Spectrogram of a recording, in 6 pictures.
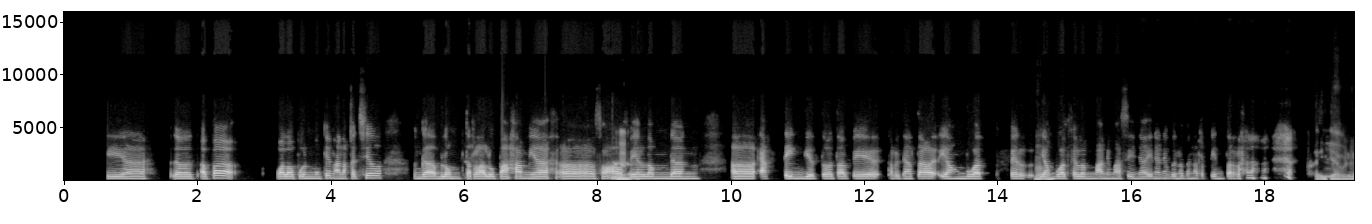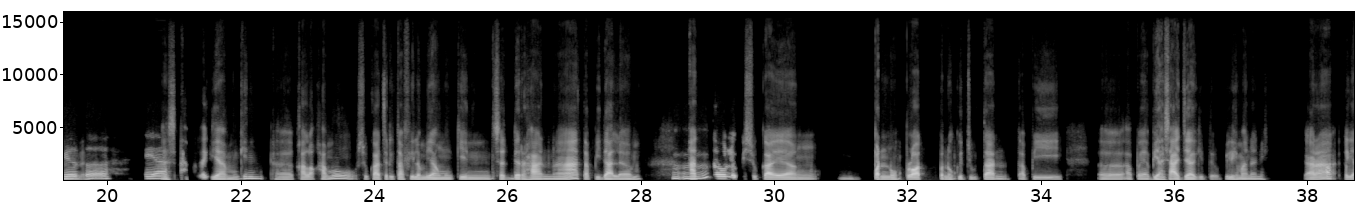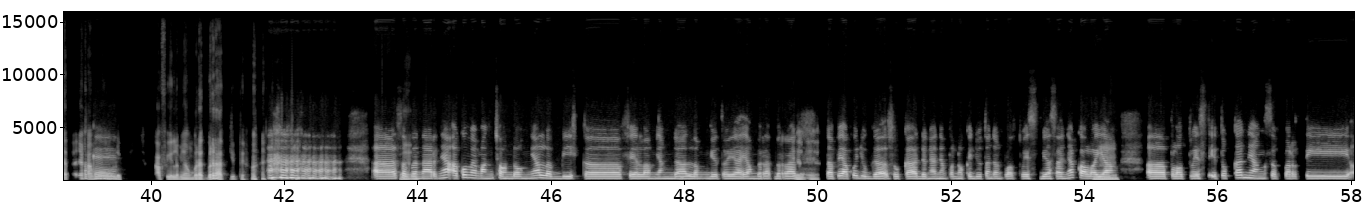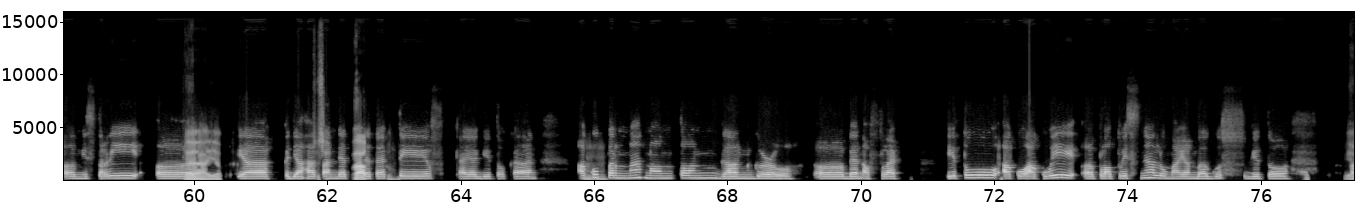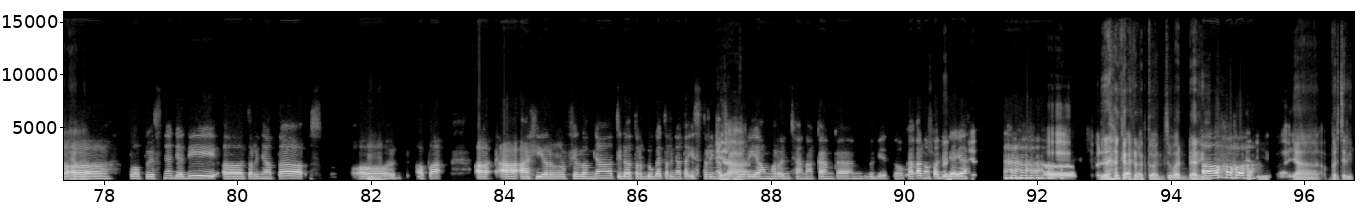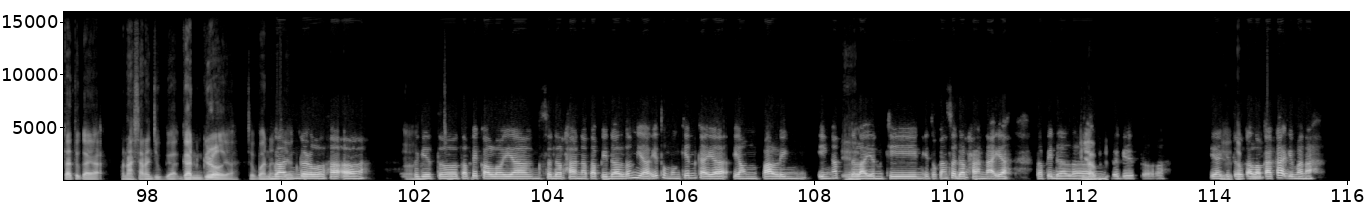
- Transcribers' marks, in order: other background noise; laugh; laugh; in English: "plot twist"; in English: "plot twist"; drawn out: "seperti"; in English: "plot twist-nya"; in English: "Plot twist-nya"; laugh; laughing while speaking: "enggak nonton"; laughing while speaking: "Oh"
- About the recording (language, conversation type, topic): Indonesian, unstructured, Apa yang membuat cerita dalam sebuah film terasa kuat dan berkesan?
